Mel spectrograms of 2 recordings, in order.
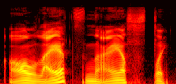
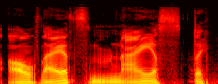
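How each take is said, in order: First: Slow, drawn-out Cleveland impression. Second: Slow, lower drawn-out Cleveland. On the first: Streamer testing a Cleveland voice, slow. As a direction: drag it out like Cleveland. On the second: Streamer retrying Cleveland, slow and lower. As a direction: sink into Cleveland's drawl. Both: Shown as a demonstration. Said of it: "even the Cleveland's kinda weird".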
